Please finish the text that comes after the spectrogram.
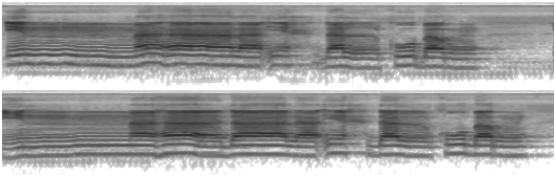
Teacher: nun tasdid dibaca gunnah berdengung, ditasdid, ditekan dan didengungkan. Haknya panjangkan, ada tanda alifnya matobi'i.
